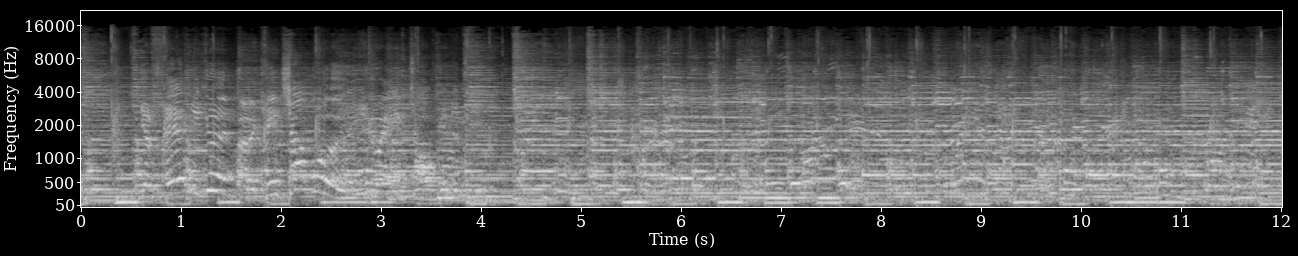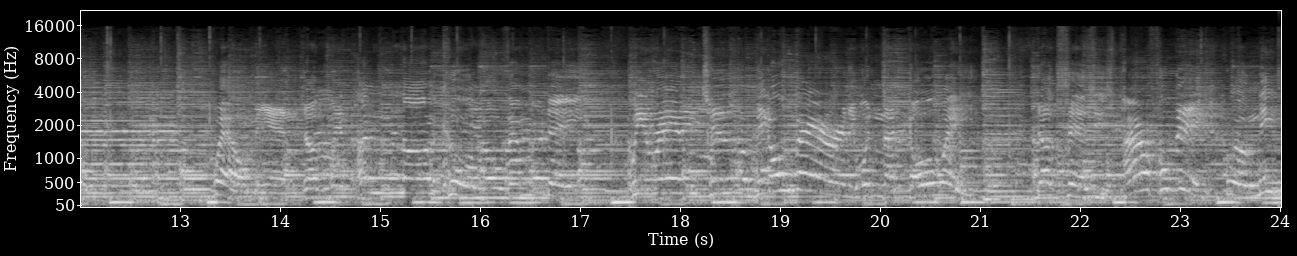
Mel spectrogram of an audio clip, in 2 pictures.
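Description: Old-time string band playing an instrumental break between verses: bowed fiddle, banjo and acoustic guitar over a steady plucked upright bass line.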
